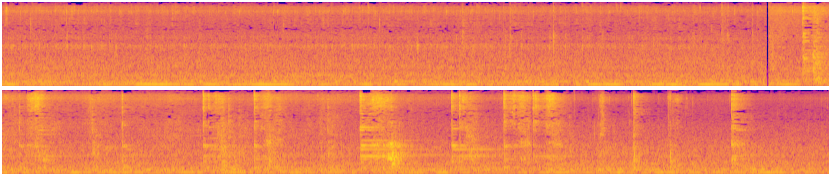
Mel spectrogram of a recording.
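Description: Onions and tomatoes frying in a metal wok with a steady sizzle. From about eight seconds in, a metal spatula scrapes and knocks against the pan in quick, irregular strokes as the masala is stirred.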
